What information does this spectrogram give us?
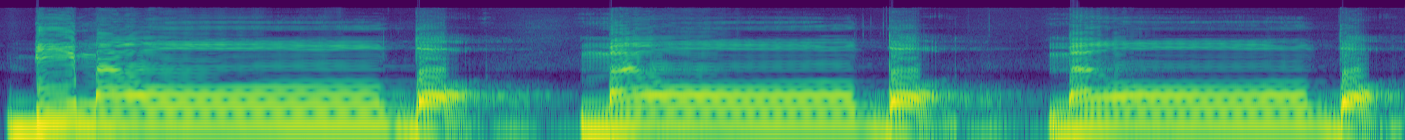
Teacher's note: ikhfa itu seperti apa bunyinya nun sukun ya nun sukun atau antara Eng dan n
